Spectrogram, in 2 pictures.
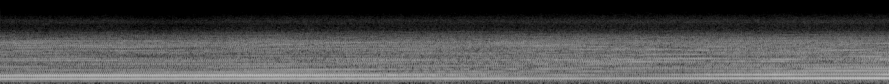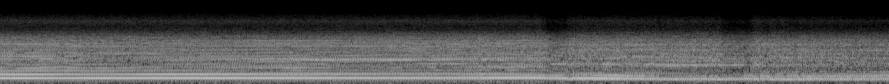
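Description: Loose parts rattle and buzz inside the car's cabin.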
